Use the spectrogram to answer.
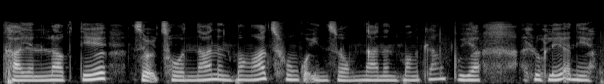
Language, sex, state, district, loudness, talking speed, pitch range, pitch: Mizo, female, Mizoram, Aizawl, -19 LUFS, 230 wpm, 195-220 Hz, 200 Hz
